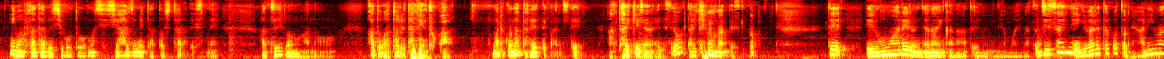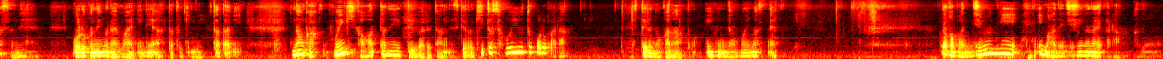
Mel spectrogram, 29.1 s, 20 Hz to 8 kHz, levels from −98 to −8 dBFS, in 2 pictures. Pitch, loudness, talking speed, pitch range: 125 Hz, -22 LUFS, 380 characters per minute, 105-155 Hz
